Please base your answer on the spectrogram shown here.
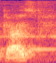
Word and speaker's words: Geis: That's Larry Geis. I hope I'm pronouncing his name properly. He's a good friend of mine. For some reason, I kept pronouncing it Geese, so hopefully Geis is the proper pronunciation.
